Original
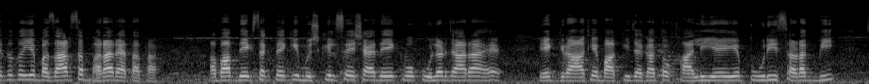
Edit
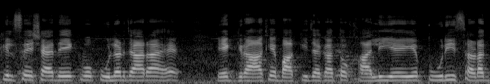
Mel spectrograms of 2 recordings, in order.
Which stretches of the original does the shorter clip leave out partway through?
none

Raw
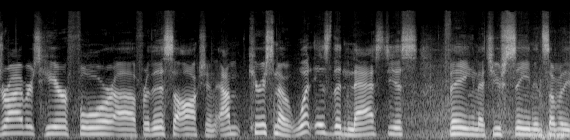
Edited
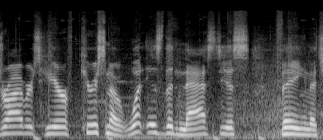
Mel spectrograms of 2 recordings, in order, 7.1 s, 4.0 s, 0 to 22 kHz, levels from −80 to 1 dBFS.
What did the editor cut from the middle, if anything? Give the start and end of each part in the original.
0:00.9-0:03.0

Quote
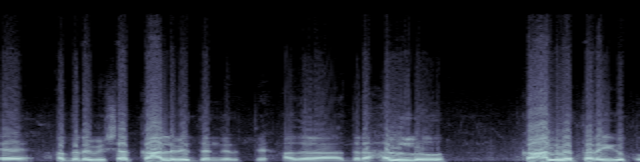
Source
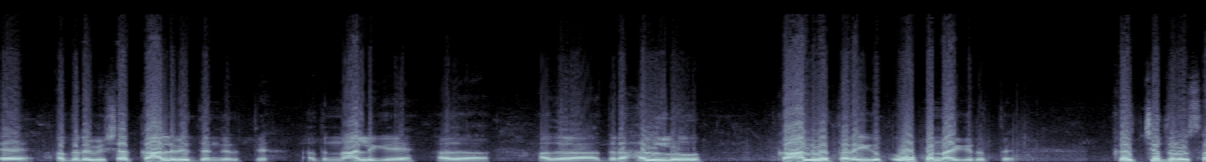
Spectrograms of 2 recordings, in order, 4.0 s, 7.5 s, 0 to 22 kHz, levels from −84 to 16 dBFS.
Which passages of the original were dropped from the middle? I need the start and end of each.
0:01.6-0:03.2

